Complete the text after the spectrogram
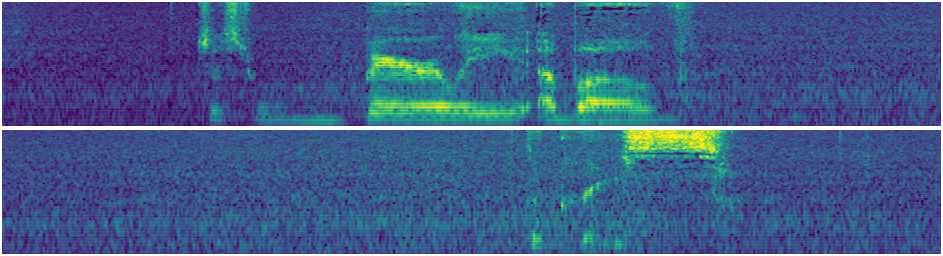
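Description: A young woman speaks casually close to the microphone.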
